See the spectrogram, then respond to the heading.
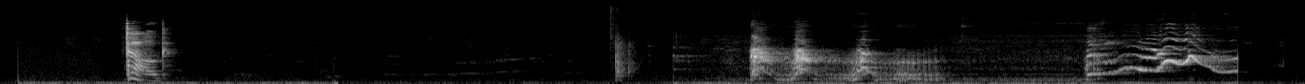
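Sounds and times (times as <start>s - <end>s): dog barking: 6.8s - 9.5s
dog whining: 10.8s - 12.4s.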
